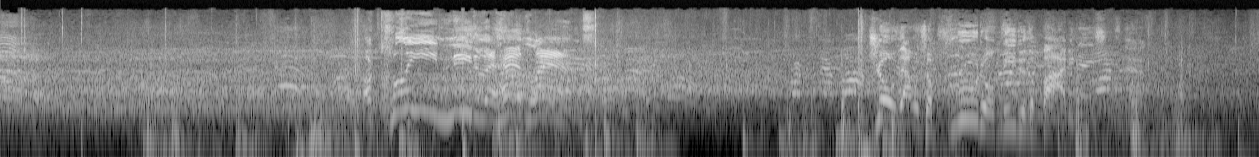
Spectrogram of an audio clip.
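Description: Fists and kicks land with dull thuds.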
